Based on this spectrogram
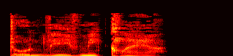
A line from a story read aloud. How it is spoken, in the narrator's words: Jamie whispered, very close to my ear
